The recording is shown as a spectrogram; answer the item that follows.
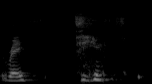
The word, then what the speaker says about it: Ralph Fiennes: Well, now everybody knows how to say Rafe Fiennes.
